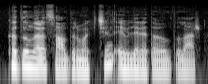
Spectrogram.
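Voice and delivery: ordinary delivery

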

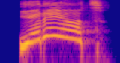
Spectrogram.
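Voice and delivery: high urgent warning cry; Fevzi yelling. A narrator's reading. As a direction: call out a sudden order to take cover. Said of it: "diye bağırıp".

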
